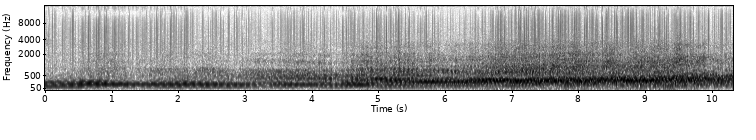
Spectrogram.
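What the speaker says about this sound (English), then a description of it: "The jet engines are cut in for extra boost" Loud, continuous engine roar from a bomber's jet engines at takeoff with a full bomb load, a deep droning hum that builds into a harsher, rushing rumble.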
